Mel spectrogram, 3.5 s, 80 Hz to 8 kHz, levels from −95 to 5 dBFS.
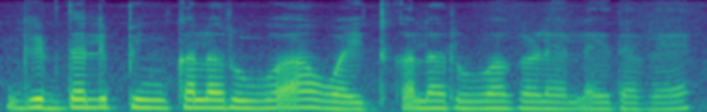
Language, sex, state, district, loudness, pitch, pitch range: Kannada, female, Karnataka, Bangalore, -17 LUFS, 190 Hz, 180-205 Hz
